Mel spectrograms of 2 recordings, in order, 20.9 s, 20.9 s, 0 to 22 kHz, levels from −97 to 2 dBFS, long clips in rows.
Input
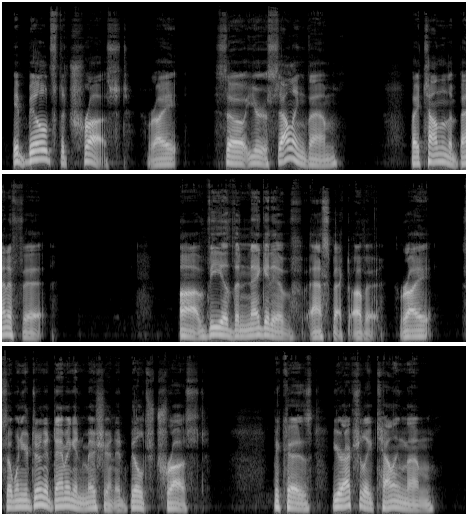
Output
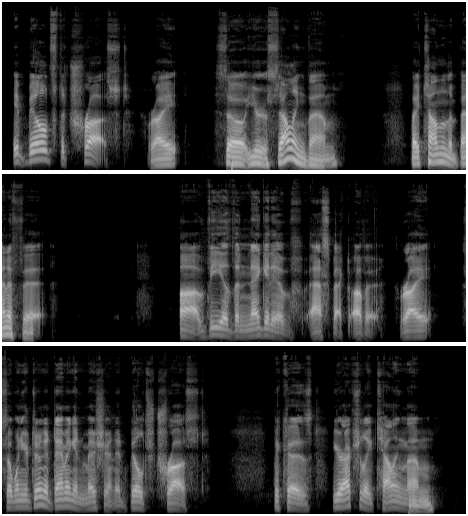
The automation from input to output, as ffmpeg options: -af "asetnsamples=n=441:p=0,asendcmd='2.24 highpass f 160;3.45 highpass f 60;4.84 highpass f 170;7.43 highpass f 520;20.03 highpass f 180',highpass=500"

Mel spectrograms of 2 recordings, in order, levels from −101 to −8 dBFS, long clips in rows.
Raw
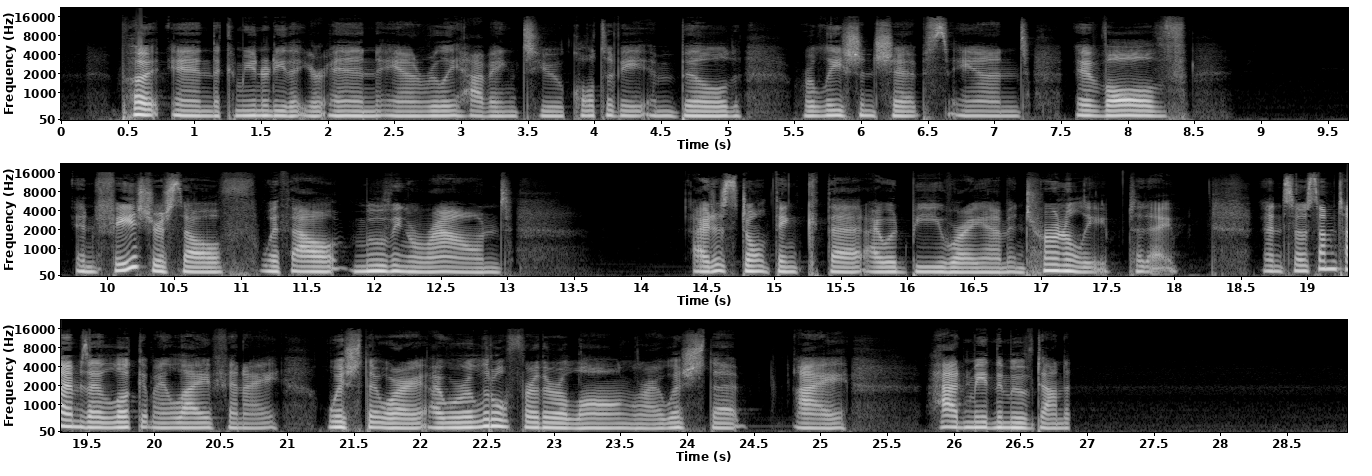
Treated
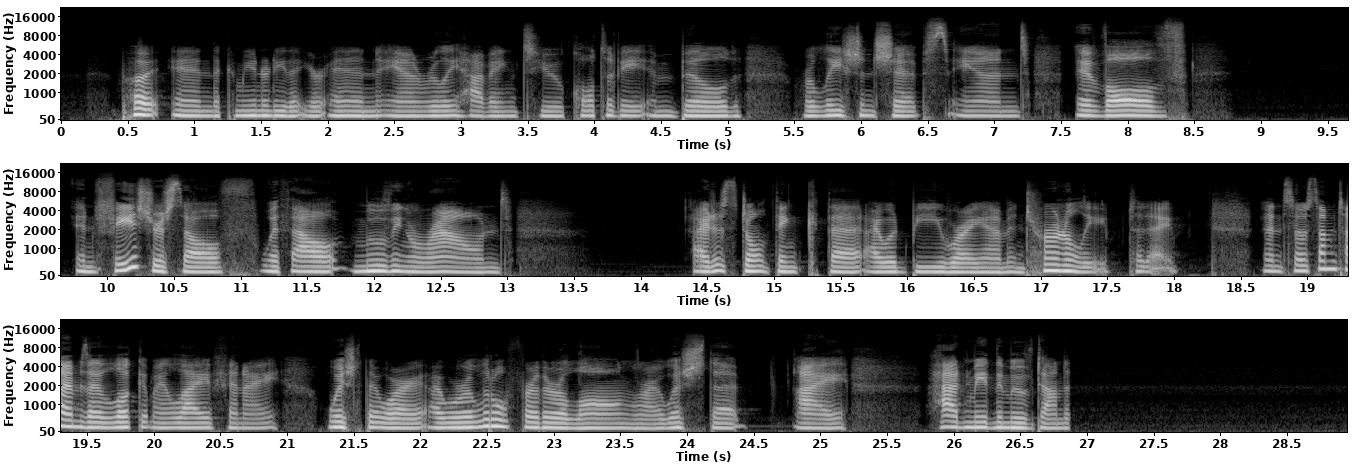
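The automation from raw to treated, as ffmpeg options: -af "asetnsamples=n=441:p=0,asendcmd='2.34 lowpass f 3900;5.97 lowpass f 7700;12.73 lowpass f 4000;21.5 lowpass f 1600;22.27 lowpass f 2700;22.98 lowpass f 6200',lowpass=1600"

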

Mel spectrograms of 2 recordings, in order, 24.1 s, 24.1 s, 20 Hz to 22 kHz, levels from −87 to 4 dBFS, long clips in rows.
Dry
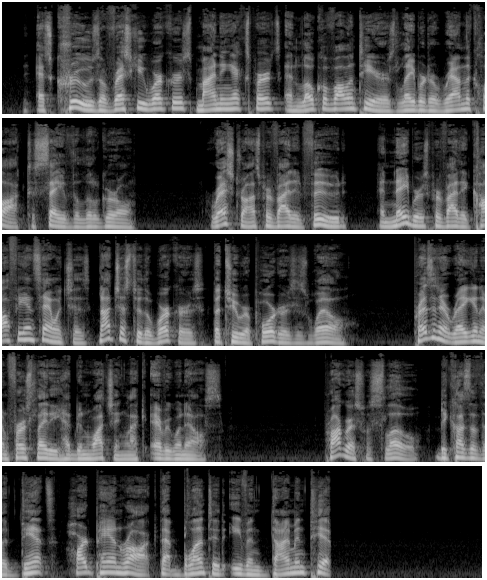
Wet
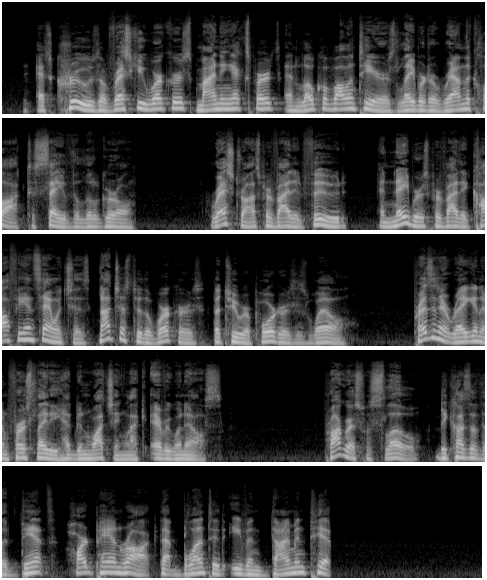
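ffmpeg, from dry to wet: -af "asetnsamples=n=441:p=0,asendcmd='1.07 lowpass f 6400;2.52 lowpass f 2500;3.38 lowpass f 6200;10.81 lowpass f 2500;13.04 lowpass f 5100;14.63 lowpass f 9300;18.48 lowpass f 5100;19.47 lowpass f 2800',lowpass=2500"

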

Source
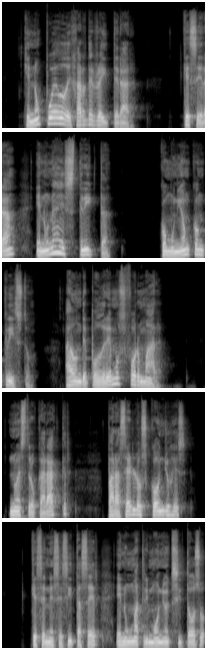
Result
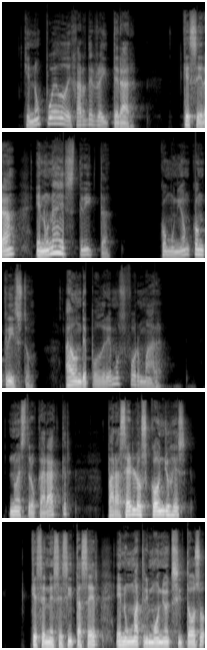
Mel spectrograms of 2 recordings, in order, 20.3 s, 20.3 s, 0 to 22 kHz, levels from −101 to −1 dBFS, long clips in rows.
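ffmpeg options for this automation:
-af "asetnsamples=n=441:p=0,asendcmd='2.21 volume volume 0dB;5.29 volume volume -9.5dB;7.94 volume volume -1dB;9.81 volume volume -11.5dB;11.19 volume volume -2dB;14.55 volume volume 4.5dB',volume=0.398"

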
